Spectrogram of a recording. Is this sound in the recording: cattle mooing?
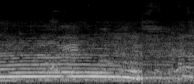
yes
